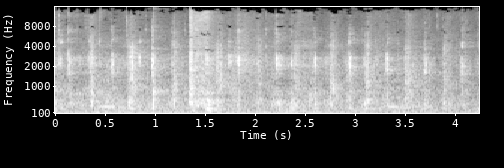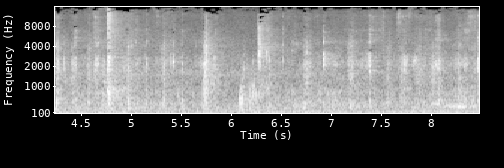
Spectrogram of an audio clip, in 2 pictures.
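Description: Close-miked chewing of a mouthful of cold dressed tofu-skin shreds, rice and braised pork: irregular wet mouth clicks and smacks, several a second, with a few louder ones.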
